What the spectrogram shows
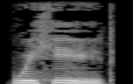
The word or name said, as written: wahid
